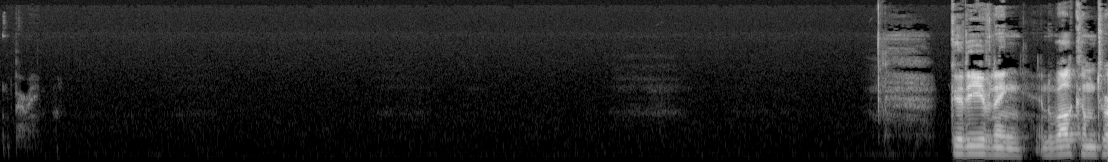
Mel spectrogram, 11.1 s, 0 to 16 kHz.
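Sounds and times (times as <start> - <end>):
faint breath: 6.1 - 7.1, 8.7 - 9.5.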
